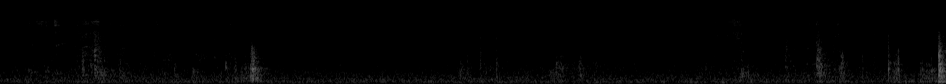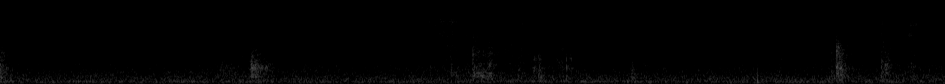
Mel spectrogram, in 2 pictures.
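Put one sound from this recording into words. Sheets of paper rustle and flap as they are handled.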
